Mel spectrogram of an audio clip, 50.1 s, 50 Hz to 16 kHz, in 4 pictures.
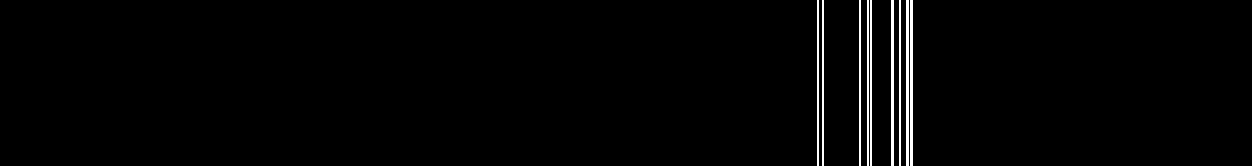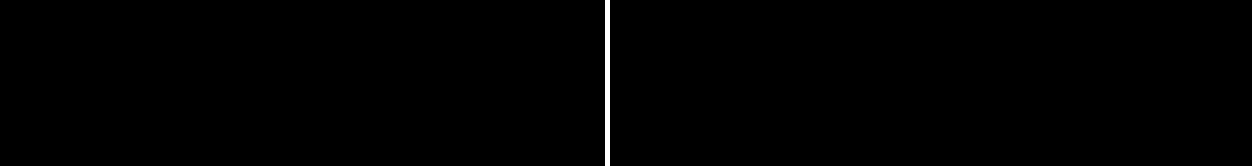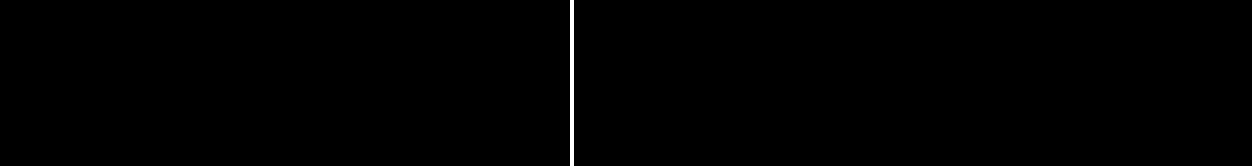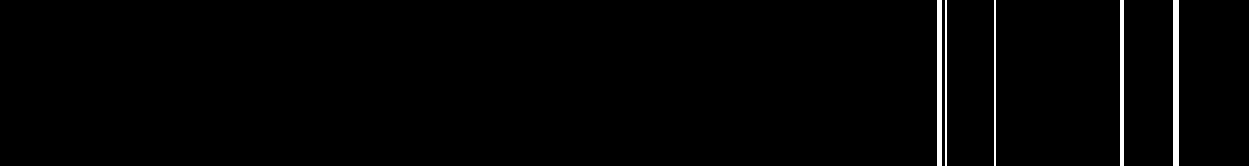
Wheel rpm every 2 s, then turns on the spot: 0, 0, 0, 0, 0, 0, 0, 0, 0, 0, 0, 0, 0, 0, 0, 0, 0, 0, 0, 0, 0, 0, 0, 0, 0.
none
